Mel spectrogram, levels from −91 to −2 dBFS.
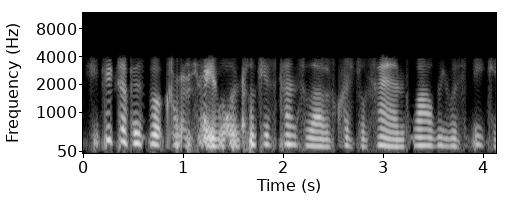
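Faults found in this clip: Codec 2 vocoder, whole clip. Speech reduced to pitch, voicing, energy and a coarse spectral envelope, then resynthesised from sine waves, so the original waveform is gone. Result: robotic, buzzy speech with heavy damage, consistent with a 1.6 kbit/s mode.

Bit errors on digital voice radio, 0.88 to 1.70 s. A high error rate, on the order of one bit in ten, corrupts frame parameters across this stretch. Pitch, level, voicing and tone colour jump from frame to frame. Heard as bleeps, warbles and robotic gibberish.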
